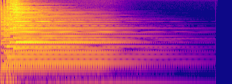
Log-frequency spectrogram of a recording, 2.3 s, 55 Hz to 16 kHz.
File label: F 7th Suspended 4th F down Guitar Open F; strummed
